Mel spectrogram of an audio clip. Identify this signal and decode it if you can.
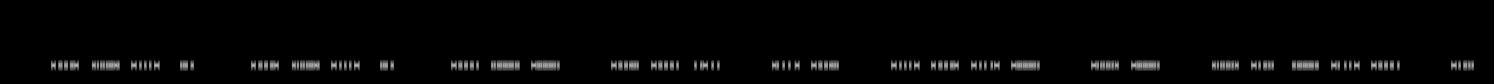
Hellschreiber (Feld-Hell, 122.5 baud), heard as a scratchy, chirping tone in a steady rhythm, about 900 Hz. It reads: AGN? AGN? PSE RPT UR NAME DE OK8WF K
